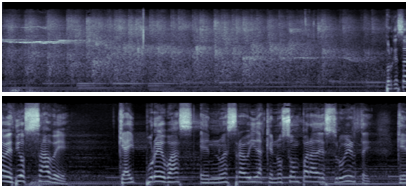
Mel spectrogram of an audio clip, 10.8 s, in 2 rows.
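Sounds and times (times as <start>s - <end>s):
audience applause: 0.0s - 5.2s
sustained low musical tones: 0.1s - 10.7s
speech: 5.1s - 6.4s, 7.0s - 10.7s.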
